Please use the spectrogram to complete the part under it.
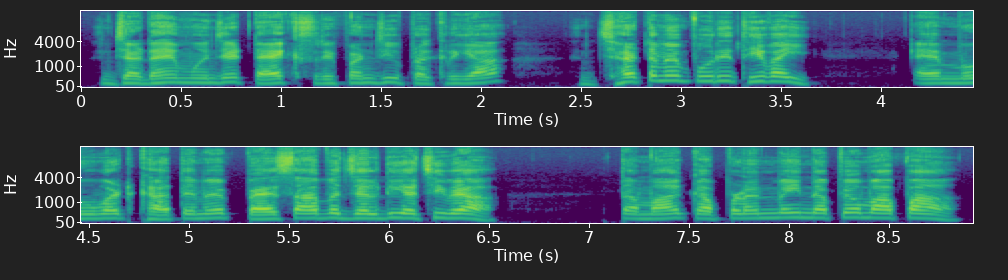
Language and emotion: Sindhi, happy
